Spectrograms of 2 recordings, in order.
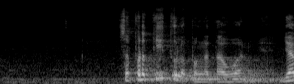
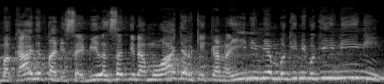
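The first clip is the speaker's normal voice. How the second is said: higher, louder, fast protest; excited; 8 semitones higher, 4 dB louder, faster than usual. Retold or imitated. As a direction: rush the excuse out amused. Retold reply, amused. (membela diri dengan cepat dan keras)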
